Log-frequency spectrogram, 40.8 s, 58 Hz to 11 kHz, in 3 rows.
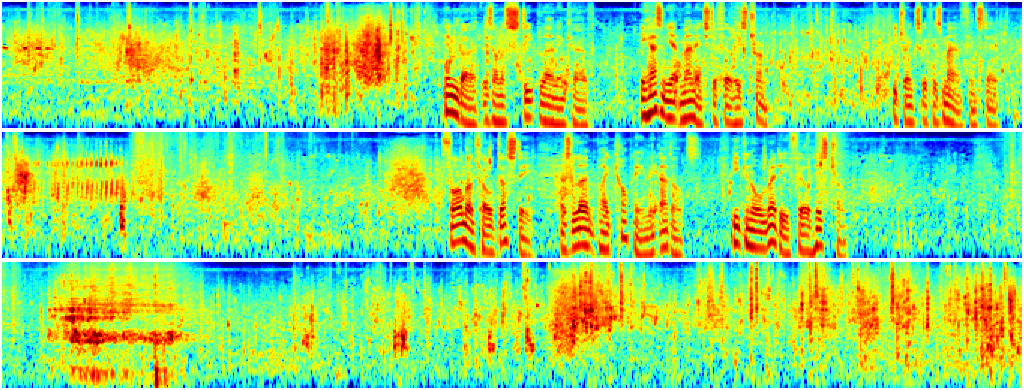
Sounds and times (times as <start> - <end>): Speech: 5.9 - 7.9, 8.5 - 10.3, 11.9 - 13.4, 19.5 - 25.0.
